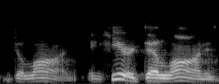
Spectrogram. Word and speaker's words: Dilan: I my real name they call me Dylan and that drives me insane I hate that name that's just not a name for me you know so I thought okay let me spell it phonetically DeLonge and here dead lawn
